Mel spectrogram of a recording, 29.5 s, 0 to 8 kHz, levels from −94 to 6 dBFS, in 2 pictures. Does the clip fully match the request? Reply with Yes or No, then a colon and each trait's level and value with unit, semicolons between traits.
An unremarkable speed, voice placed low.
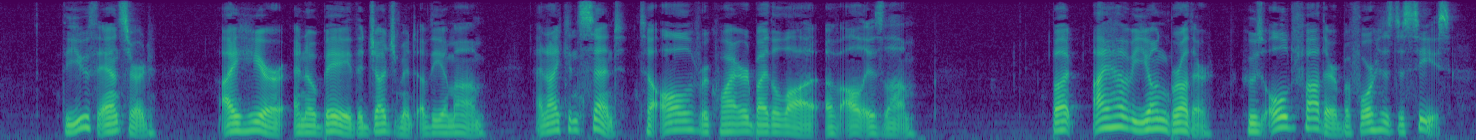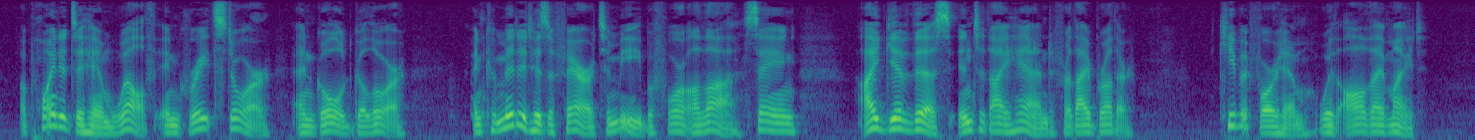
Yes: average, 150 wpm; low, 115 Hz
